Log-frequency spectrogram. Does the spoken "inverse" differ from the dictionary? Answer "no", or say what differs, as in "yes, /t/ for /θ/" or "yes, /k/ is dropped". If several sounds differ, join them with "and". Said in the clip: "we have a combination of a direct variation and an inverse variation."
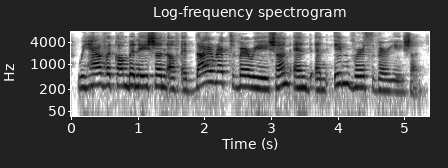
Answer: no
